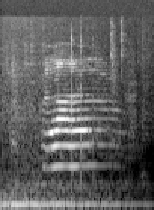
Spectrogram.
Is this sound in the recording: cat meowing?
yes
